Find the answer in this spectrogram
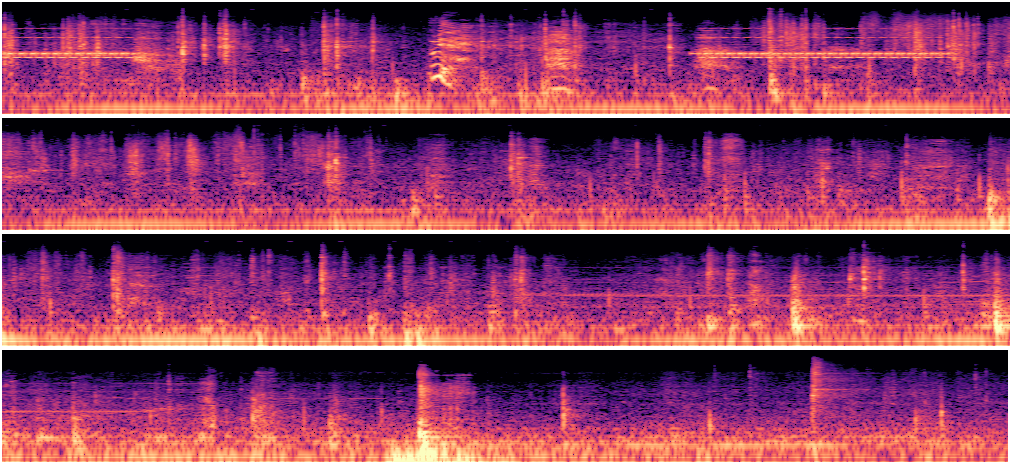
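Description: Office desk telephone ringing with an electronic trilling double tone, two rings about five seconds apart, the first ending about a second in. Scattered knocks and clicks follow, with a loud thump near the end.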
